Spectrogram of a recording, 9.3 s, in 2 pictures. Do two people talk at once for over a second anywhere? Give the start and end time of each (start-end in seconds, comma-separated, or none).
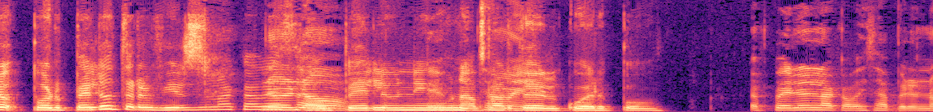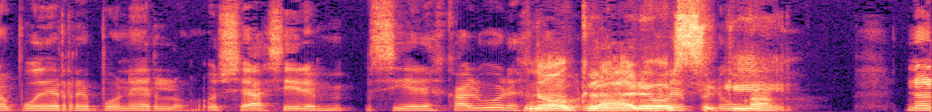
1.3-2.8, 7.3-8.6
